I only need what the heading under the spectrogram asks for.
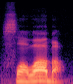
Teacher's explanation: صوابا صاد کو موٹا پڑھا جائے گا اور واو کے مخرج کا خیال رکھیے، اس میں دانتوں کا استعمال نہیں کرنا بلکہ ہونٹوں کو گول کرتے ہوئے ادا کرنا ہے. ایک دفعہ پھر ہم اس آیت کو پڑھیں گے.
